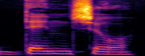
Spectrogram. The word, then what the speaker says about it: Densho: que trata sobre este tema, que se dice Densho. Se escribe D-E-N-S-H-O, Allí podréis encontrar fotografías, podréis encontrar vídeos con testimonios de gente que pasó por los campos.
